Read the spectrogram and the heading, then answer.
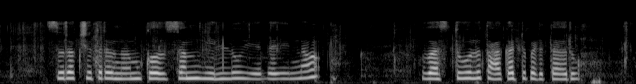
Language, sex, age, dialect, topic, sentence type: Telugu, female, 18-24, Southern, banking, statement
